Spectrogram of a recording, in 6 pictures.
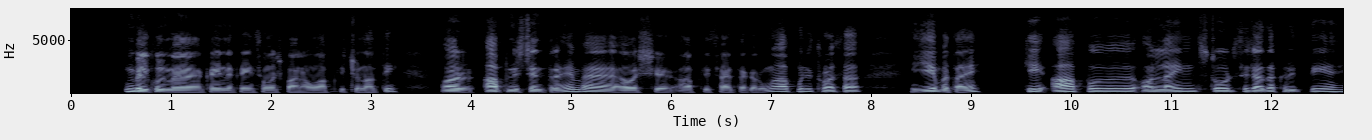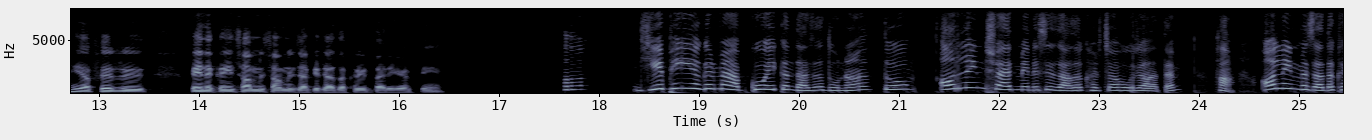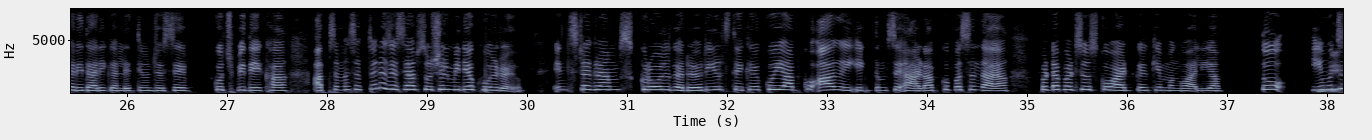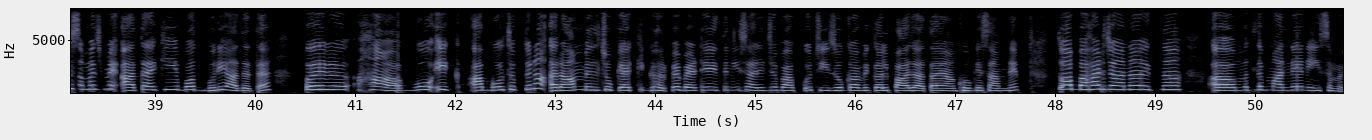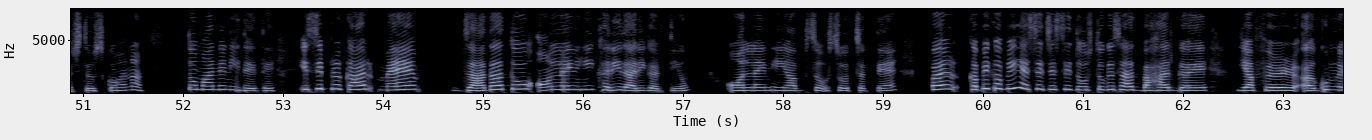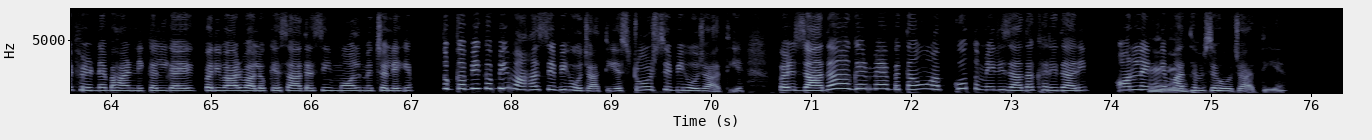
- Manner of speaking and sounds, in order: in English: "स्टोर"; in English: "स्क्रॉल"; in English: "ऐड"; in English: "एड"; in English: "स्टोर"
- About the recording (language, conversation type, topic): Hindi, advice, कम बजट में स्टाइलिश दिखने के आसान तरीके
